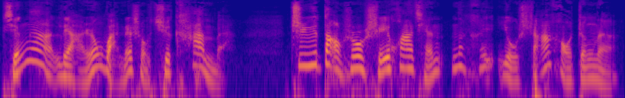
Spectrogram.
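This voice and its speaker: A radio advice show host with a medium-pitched voice takes calls and bluntly scolds the caller. He's lively and acts out quotes, recorded in studio quality with no room sound.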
